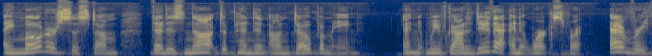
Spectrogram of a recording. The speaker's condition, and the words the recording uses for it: Cleft palate. I really have to concentrate on making my speech clear enough.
